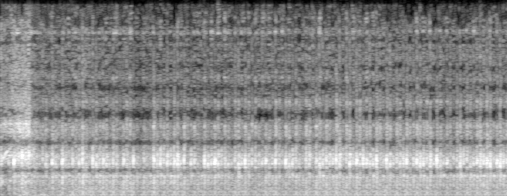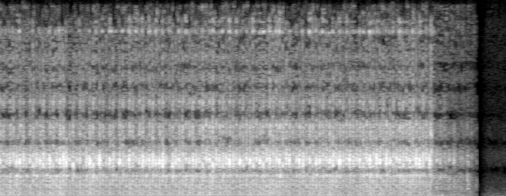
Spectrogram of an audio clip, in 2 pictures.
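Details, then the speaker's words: Kubota RTV after replacing the failing starter and cleaning a corroded battery terminal: catches in about two cranks versus four or five before, steady even clatter; healthy easy start. "that started up actually easier than with the other starter. The other starter, I mean, this one only cranked about two times."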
